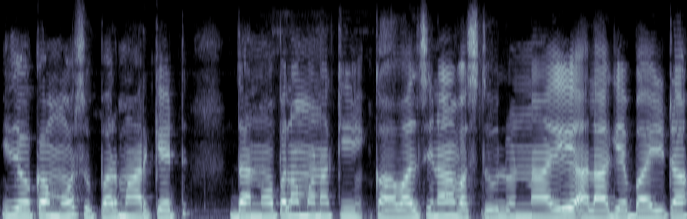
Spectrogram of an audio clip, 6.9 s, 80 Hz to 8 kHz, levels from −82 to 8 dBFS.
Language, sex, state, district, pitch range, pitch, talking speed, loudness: Telugu, female, Andhra Pradesh, Sri Satya Sai, 230-245 Hz, 235 Hz, 105 wpm, -15 LUFS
